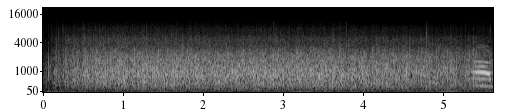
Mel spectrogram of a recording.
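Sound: applause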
